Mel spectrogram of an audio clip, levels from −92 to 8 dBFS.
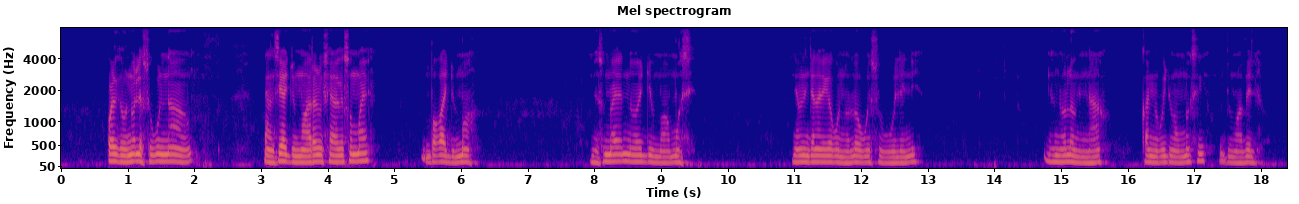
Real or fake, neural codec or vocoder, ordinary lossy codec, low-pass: fake; codec, 16 kHz, 8 kbps, FunCodec, trained on Chinese and English, 25 frames a second; none; none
